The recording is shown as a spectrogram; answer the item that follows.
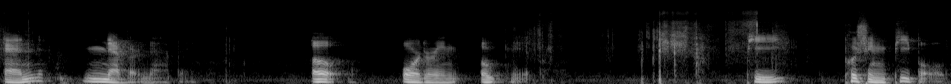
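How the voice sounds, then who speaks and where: A man reads a children's storybook aloud in a deliberate, lilting way, with casual asides. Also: fairly low pitch, expressive, gravelly, warm tone, muffled recording, a little hiss or hum. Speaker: reader of picture books.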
